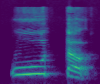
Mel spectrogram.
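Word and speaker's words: août: Because of the circumflex here, you need to put pressure on U. U ka sound. So, oot.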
